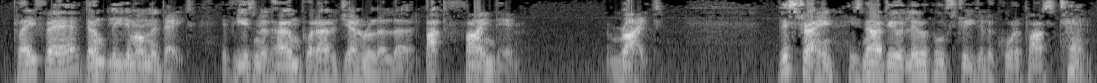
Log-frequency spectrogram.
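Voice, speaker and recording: A man playing a brisk, commanding detective. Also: medium pitch, a bit bright, highs cut off, slight background noise, natural voice. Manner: brisk, authoritative.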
